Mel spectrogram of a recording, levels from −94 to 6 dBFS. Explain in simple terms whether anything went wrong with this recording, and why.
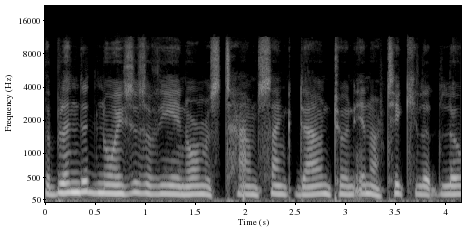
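Yes, one thing went wrong. Between 1.97 and 2.01 seconds there is a short break in the speech, caused by lost LE Audio frames. The wireless Bluetooth link dropped about 30 milliseconds of sound, which fits three lost frames in a row. The receiver filled the hole by replaying the last bit of sound it had, with its detail scrambled. So for that instant the voice turns into a noisy smear.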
